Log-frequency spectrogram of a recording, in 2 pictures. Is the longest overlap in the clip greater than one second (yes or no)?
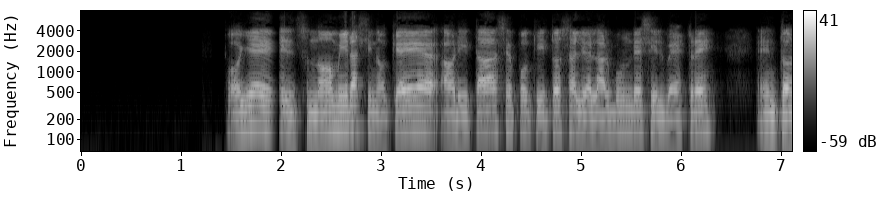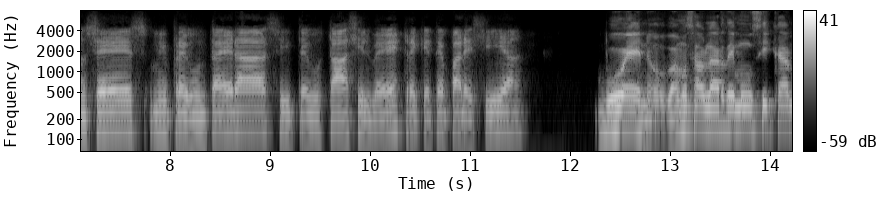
no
